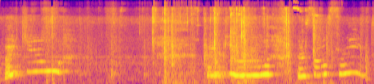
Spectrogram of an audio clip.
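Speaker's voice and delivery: very high, squealy gratitude; gushing thanks. Real, not acted. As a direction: coo thanks to a fan in a tiny high voice. Gushing thanks to a fan's comment.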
